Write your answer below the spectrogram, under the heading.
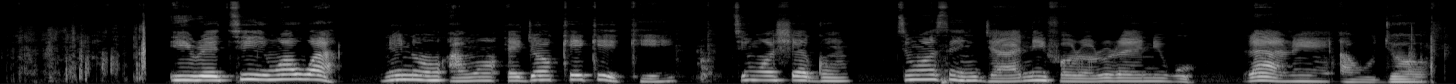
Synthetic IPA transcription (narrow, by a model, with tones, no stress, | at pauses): i˨ɾe˨tʰi˨˦w̃ɔ̃˦wa˦˨ | nĩ˦nũ˦a˨w̃ɔ̃˧ɛ˧d͡ʒɔ˦ke˦ke˦˨kʰe˨˦ | ti˦w̃ɔ̃˦ʃɛ˦ɡũ˧ | ti˦w̃ɔ̃˦si˦˨n̩˦d͡ʒa˨˦nĩ˦˨fɔ˧ɾɔ˨ɾu˨˦ɾɛ˦ɛ˧nĩ˧wo˨ | la˦˨ɾ̃ĩ˧a˨wo˨d͡ʒɔ˧˦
